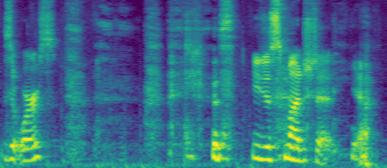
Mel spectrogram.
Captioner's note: laughter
